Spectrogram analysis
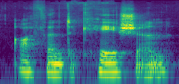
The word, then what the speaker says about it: authentication: authentication again you can start on the stress syllable cation authentication um so that your mind hears that Rhythm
